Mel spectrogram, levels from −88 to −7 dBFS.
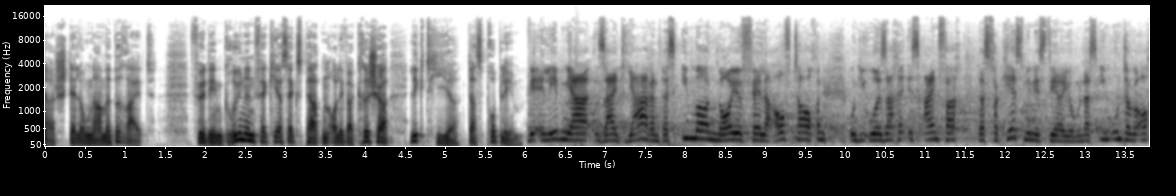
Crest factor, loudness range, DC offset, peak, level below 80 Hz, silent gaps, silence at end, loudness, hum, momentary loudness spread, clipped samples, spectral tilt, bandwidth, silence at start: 16 dB; 4 LU; under 0.1%; 0 dBFS; -50 dBFS; none; 0 s; -17 LUFS; none; 8 LU; under 0.1%; -5.5 dB/octave; 16 kHz; 0 s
